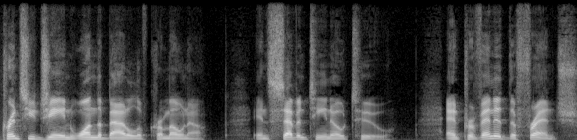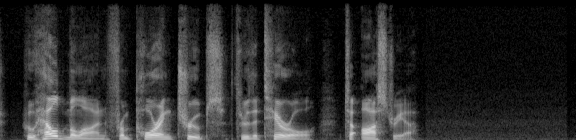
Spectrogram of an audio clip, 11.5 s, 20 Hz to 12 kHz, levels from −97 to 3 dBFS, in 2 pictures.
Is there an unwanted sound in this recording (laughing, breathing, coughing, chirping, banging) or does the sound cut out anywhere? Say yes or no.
no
